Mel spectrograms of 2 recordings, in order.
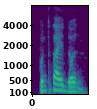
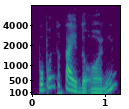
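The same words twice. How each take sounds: First: "Punta tayo doon" held level to the end, no rise; flat statement tune. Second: "Pupunta tayo doon" with the pitch rising at the end like a question; rising question tune. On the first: Coach showing the confident way: flat statement tune. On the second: Coach showing the unsure way: rising question tune. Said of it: "pataas, patanong". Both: Shown as a demonstration.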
